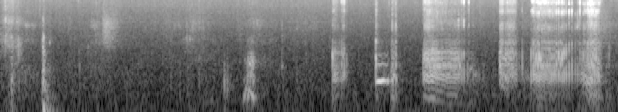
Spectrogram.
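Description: A six-month-old baby blowing raspberries: a few short lip buzzes, then two longer buzzing raspberries in the last few seconds.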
